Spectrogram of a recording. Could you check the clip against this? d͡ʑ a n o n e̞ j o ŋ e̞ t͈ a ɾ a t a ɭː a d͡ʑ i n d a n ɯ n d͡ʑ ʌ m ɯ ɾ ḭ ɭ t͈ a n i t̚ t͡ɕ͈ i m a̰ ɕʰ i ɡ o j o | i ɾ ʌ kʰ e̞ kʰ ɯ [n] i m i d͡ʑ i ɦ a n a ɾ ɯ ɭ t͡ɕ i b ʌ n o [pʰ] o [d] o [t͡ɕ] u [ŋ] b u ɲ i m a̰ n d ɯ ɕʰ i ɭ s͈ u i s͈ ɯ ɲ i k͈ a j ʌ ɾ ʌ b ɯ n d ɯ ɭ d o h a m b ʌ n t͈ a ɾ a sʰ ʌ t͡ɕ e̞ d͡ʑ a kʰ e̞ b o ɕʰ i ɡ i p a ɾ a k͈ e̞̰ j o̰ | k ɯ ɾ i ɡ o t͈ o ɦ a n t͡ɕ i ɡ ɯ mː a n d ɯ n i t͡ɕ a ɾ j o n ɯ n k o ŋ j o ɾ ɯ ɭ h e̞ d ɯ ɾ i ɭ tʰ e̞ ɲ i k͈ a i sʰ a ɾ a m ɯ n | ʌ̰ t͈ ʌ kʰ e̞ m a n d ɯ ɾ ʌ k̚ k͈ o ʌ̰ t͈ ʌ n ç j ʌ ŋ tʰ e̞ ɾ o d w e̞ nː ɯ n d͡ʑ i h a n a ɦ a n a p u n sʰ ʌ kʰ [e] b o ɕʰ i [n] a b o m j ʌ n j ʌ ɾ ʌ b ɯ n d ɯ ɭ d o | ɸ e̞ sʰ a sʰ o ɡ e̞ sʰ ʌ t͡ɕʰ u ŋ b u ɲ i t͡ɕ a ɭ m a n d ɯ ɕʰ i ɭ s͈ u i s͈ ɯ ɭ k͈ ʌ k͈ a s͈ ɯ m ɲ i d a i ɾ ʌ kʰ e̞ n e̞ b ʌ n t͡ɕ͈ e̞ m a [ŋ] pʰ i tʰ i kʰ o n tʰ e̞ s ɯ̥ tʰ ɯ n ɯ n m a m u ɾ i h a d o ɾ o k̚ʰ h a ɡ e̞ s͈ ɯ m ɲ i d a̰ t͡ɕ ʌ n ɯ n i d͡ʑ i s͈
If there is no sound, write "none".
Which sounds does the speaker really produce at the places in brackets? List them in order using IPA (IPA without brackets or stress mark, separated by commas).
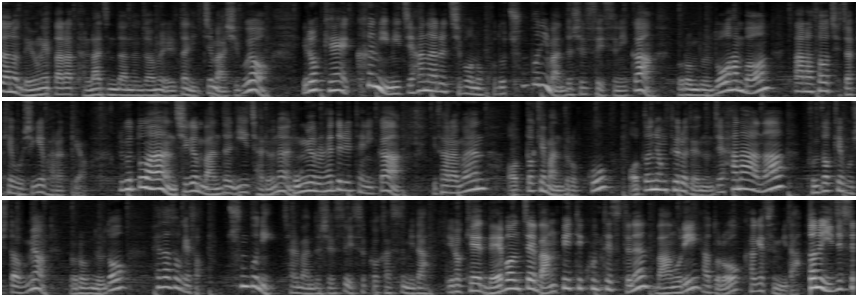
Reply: n, kʰ, d, t͡ɕʰ, ŋ, e, d, ŋ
